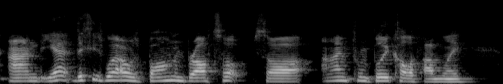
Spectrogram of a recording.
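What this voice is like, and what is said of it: Northern English accent. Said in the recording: “I live in the north of England, if you can't tell by the accent.”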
